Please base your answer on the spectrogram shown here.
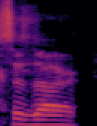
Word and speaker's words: Cesar: pronounce his Yeah, last name? yeah. Cesar? Cesar.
